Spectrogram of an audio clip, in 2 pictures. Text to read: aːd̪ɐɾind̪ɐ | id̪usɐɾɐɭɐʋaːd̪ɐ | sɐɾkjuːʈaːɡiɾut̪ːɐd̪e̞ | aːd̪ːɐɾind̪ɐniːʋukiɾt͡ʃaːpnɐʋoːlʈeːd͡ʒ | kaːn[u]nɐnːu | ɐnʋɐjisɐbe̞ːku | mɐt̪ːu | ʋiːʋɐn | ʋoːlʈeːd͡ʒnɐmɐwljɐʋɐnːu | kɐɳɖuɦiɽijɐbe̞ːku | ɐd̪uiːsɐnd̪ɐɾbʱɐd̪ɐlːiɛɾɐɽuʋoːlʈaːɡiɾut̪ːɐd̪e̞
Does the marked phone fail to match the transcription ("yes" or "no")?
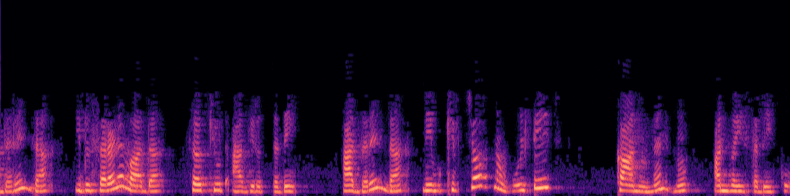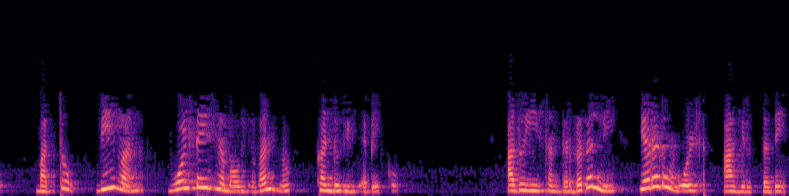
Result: yes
